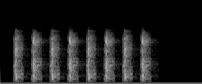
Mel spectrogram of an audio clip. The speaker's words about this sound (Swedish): Du leker kull med din kompis Bip. Du ska försöka fånga Bip som försöker springa ifrån dig. Så här låter det när Bip springer.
